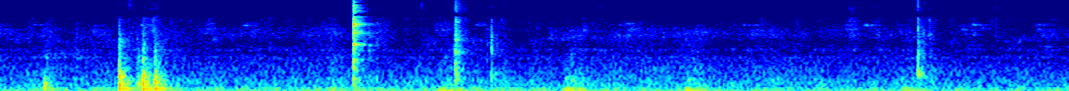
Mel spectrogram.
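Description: Kitchen utensils clinking and tapping against steel and ceramic bowls as cake batter is spooned into a cake pan: a quick cluster of knocks about a second in, a sharp ringing clink near the middle, then a few softer, scattered taps.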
